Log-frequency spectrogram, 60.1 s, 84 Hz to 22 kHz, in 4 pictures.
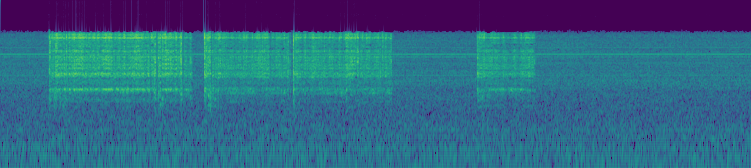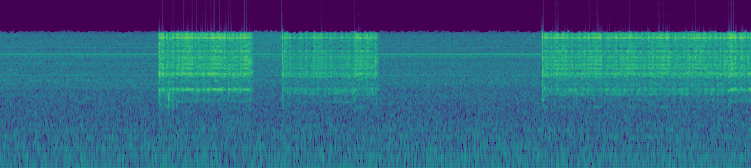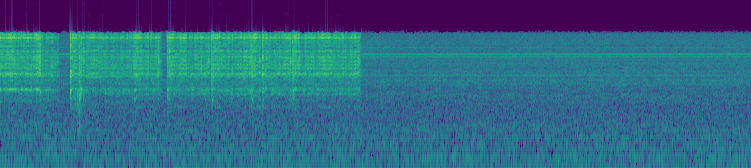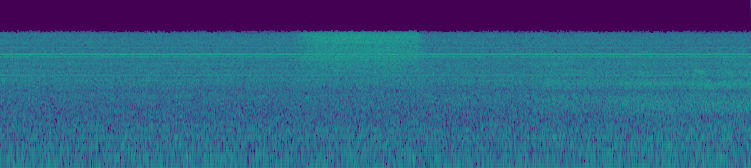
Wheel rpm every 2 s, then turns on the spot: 10, 50, 30, 30, 10, 20, 0, 0, 0, 30, 20, 20, 0, 40, 40, 40, 30, 40, 30, 0, 0, 0, 0, 0, 0, 0, 0, 0, 0, 0.
8-12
